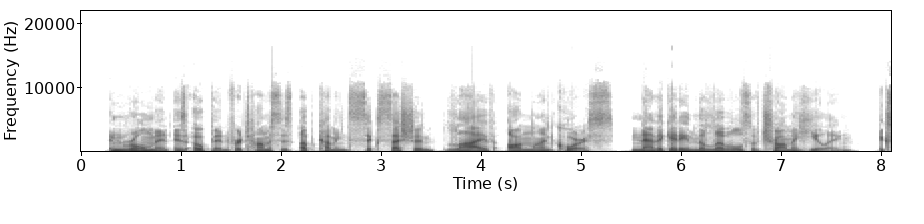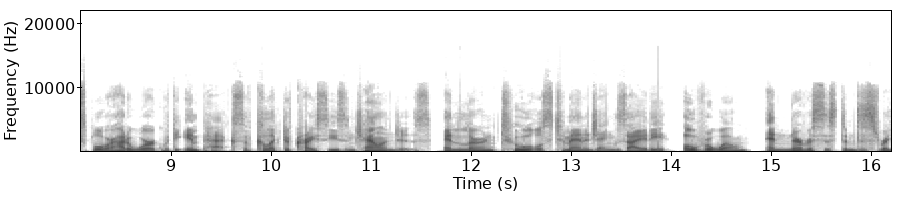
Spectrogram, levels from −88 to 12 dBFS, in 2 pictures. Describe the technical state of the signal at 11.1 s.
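At 11.1 s the speech falls within a string of evenly spaced ticks that recur about every 1.0 s from 0.91 s to 15.85 s, some fifteen in all, each audible only where there is signal. These are periodic USB or driver dropouts: at a fixed interval something stalls the USB bus or audio driver, and a few milliseconds of audio are skipped outright rather than filled, leaving a splice click each time.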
